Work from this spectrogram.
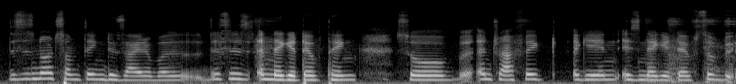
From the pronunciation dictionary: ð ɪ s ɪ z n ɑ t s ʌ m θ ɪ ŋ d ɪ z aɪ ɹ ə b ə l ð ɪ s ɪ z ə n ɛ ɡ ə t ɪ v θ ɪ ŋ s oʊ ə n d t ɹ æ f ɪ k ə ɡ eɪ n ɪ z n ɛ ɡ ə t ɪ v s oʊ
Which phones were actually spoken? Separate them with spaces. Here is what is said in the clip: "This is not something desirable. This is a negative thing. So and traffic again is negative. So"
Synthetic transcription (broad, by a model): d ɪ s ɪ z n ɑ t s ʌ m t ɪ ŋ d ɪ z aɪ ɹ ə b ə l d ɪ s ɪ z ə n ɛ ɡ ə t ɪ v t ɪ ŋ s oʊ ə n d t ɹ æ f ɪ k ə ɡ eɪ n ɪ z n ɛ ɡ ə t ɪ v s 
